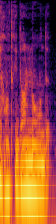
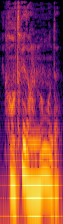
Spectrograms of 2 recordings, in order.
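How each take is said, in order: First: Said in the usual way. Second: Exclaiming. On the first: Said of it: "en fut venue à dire". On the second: A narrator's reading. The abbé cries out in dismay to the nuns, exclaiming. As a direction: throw it out in shocked disbelief. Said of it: "s'écria l'abbé".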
